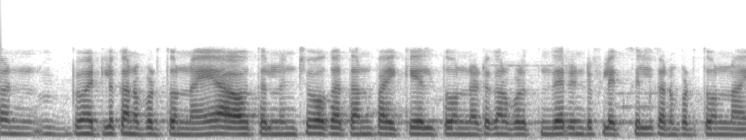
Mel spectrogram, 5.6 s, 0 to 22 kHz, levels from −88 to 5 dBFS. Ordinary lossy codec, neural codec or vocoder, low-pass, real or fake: Opus, 24 kbps; none; 5.4 kHz; real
